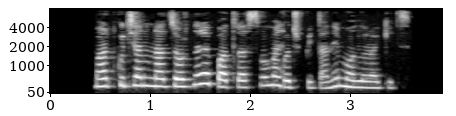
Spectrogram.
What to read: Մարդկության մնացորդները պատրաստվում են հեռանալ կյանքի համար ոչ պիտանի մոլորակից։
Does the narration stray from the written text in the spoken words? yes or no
yes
